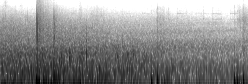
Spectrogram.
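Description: Ballistic missile explosions in the video game Broken Arrow: a sequence of heavy booms and blasts, some nearer and louder, scattered over a rumbling battlefield background.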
